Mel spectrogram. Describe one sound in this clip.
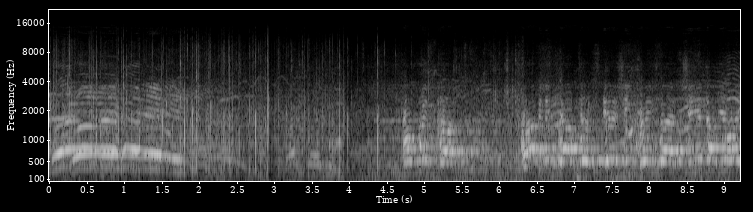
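A large crowd murmurs.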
